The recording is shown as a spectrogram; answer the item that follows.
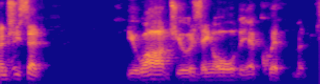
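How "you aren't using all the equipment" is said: put-on very deep voice, lower. Retelling what the head teacher said in her office: imitating a very deep voice. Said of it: "she had a very deep voice".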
